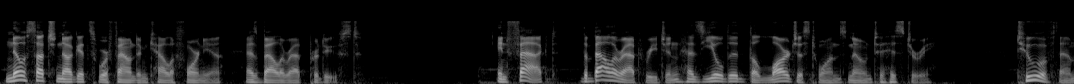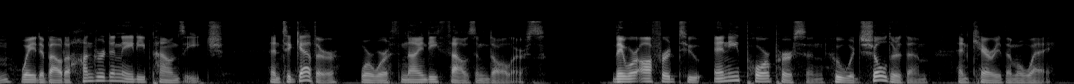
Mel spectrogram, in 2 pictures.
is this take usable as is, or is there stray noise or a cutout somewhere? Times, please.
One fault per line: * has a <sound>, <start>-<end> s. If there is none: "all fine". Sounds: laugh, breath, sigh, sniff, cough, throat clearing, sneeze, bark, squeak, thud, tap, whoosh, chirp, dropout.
all fine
